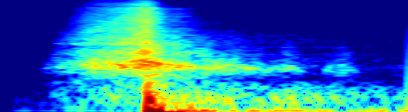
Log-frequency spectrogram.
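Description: Logo-intro sound effect: a whoosh that swells over about half a second and ends in a deep boom. The boom's low rumble then slowly fades away.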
